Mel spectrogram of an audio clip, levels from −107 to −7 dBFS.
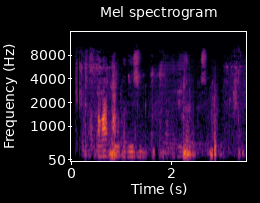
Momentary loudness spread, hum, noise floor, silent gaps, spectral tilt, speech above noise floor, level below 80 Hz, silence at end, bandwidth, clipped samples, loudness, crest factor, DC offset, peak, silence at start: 20 LU; none; -64 dBFS; none; -4.5 dB/octave; 18 dB; -82 dBFS; 0.05 s; 10 kHz; under 0.1%; -46 LUFS; 22 dB; under 0.1%; -26 dBFS; 0.1 s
